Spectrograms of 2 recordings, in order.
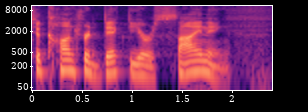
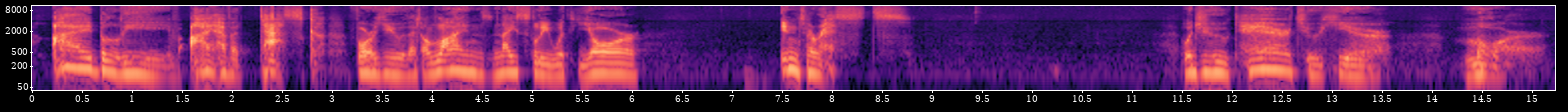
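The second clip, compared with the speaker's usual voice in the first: hushed, husky whisper. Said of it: "And in a husky whisper".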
